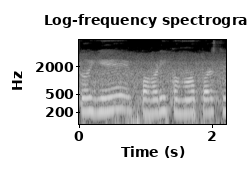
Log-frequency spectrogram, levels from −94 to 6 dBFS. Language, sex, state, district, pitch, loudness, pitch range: Hindi, female, Bihar, Araria, 195 Hz, -15 LUFS, 190-205 Hz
